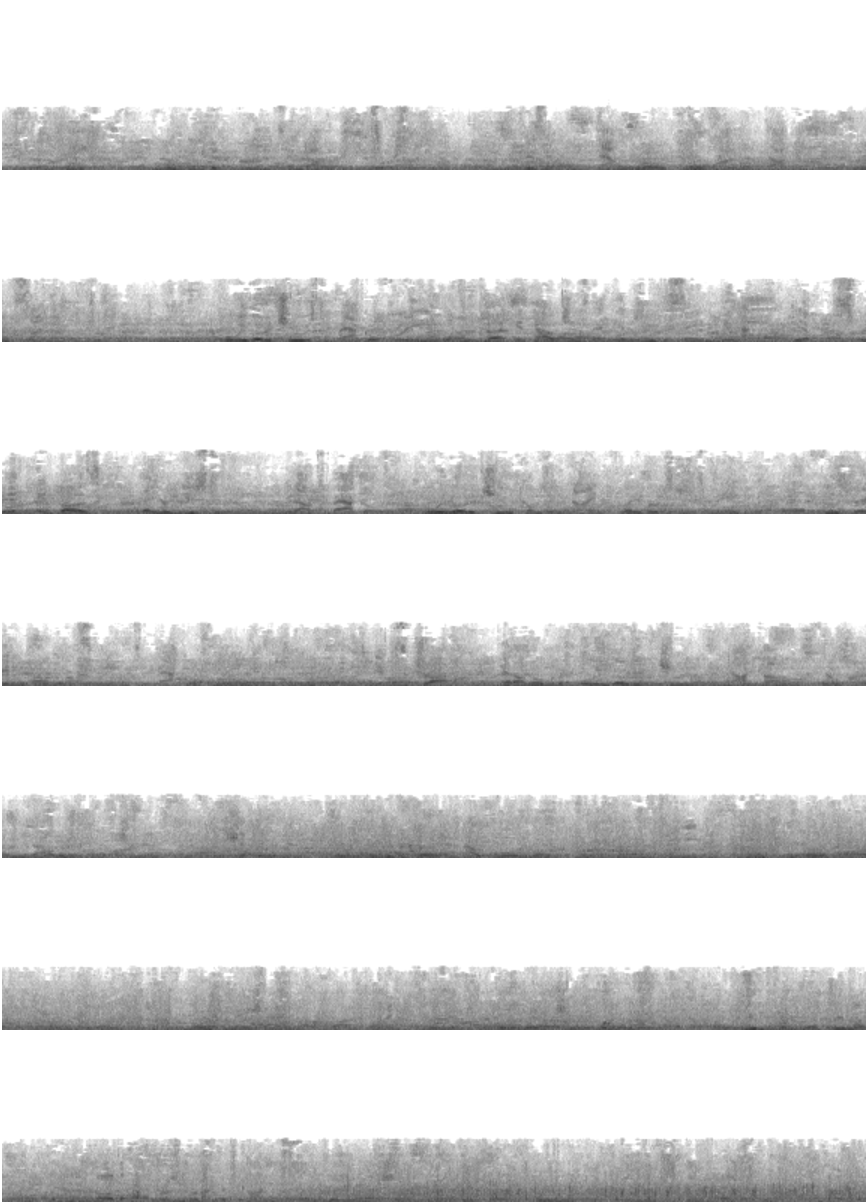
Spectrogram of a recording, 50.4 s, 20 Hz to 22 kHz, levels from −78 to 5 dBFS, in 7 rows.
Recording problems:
garbled, watery; slightly; nothing above 8 kHz
murmuring crowd; very loud; throughout; 2 dB above the speech

